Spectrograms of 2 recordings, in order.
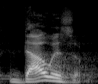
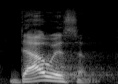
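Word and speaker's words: Taoism: first of which is dosm you know you pronounce the T like a D dosm um uh that comes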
